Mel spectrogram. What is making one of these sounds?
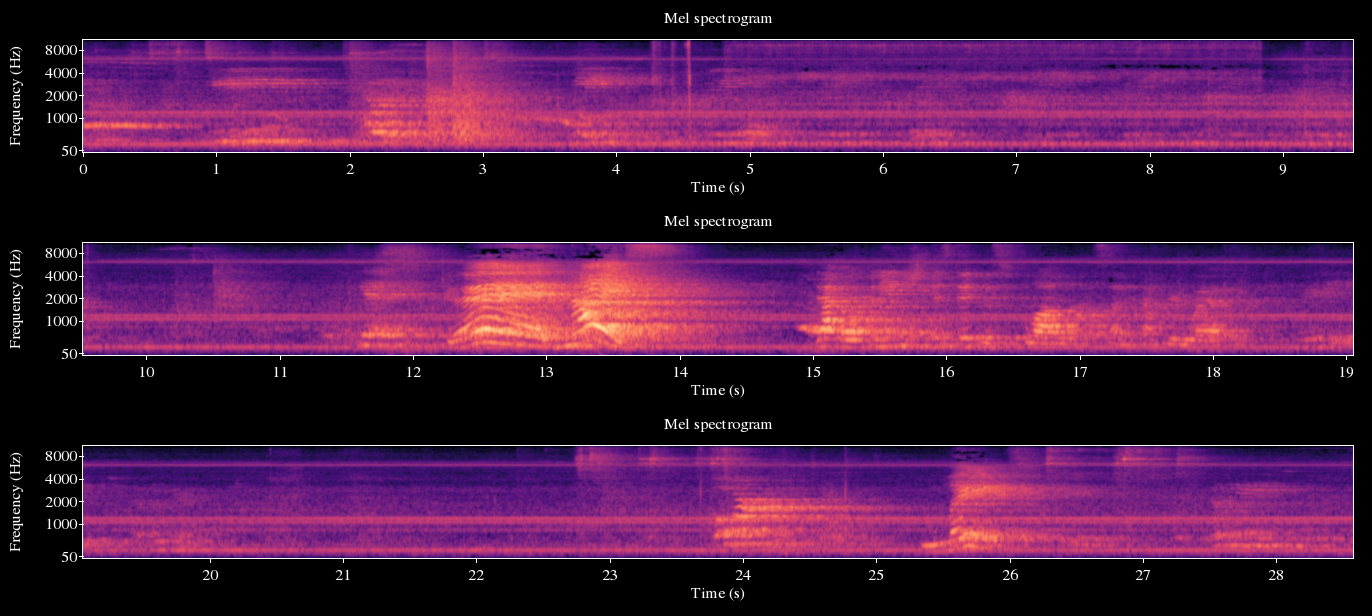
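A woman calls out to a dog from across a large echoing hall.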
